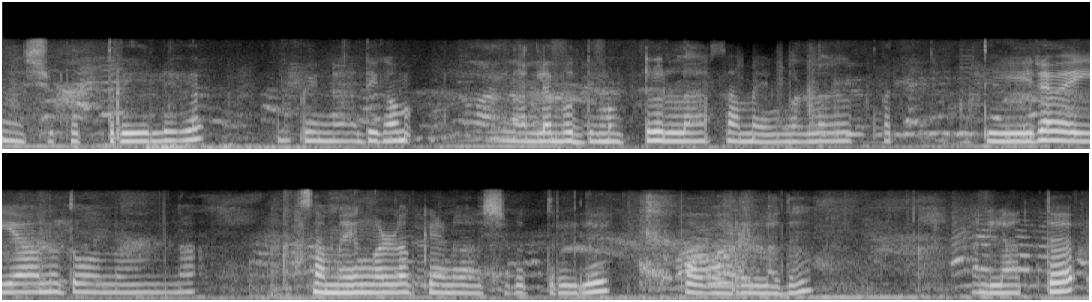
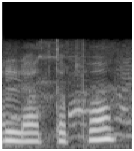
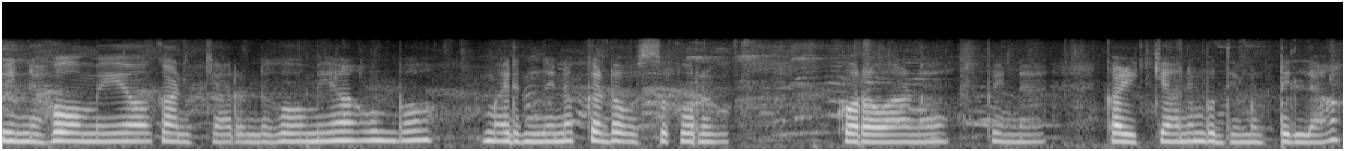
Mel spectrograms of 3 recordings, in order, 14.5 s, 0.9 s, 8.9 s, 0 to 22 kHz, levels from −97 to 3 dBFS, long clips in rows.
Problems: constant background noise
